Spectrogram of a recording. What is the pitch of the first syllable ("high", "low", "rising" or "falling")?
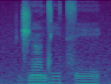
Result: low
